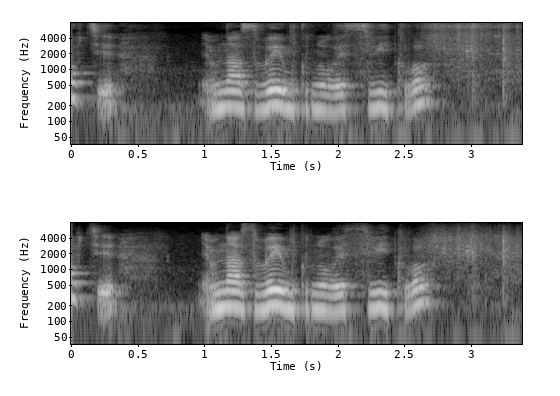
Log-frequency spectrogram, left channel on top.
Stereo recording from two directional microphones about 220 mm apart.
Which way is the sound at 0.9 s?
35° right (ahead or behind).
